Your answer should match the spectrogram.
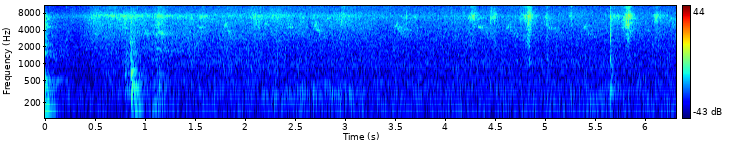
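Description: Quiet steady room hum with faint handling noise: a short soft sound about a second in, then a few light ticks near the end as fingers pick a small piece of viewfinder glass up off a paper tissue.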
